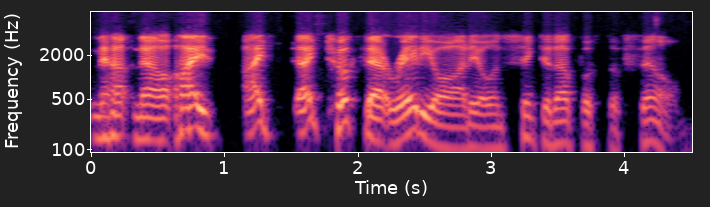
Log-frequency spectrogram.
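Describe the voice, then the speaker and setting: Male American podcast guest, mid-pitched, anecdotal and halting, heard over a thin phone-quality line. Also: sing-song, slightly rough, no room sound. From Nebraska, US. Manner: halting, repeats words as he starts sentences. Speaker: podcast guest, sports archivist. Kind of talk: casual anecdotal interview talk. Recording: muffled, phone-like narrow-band line.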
